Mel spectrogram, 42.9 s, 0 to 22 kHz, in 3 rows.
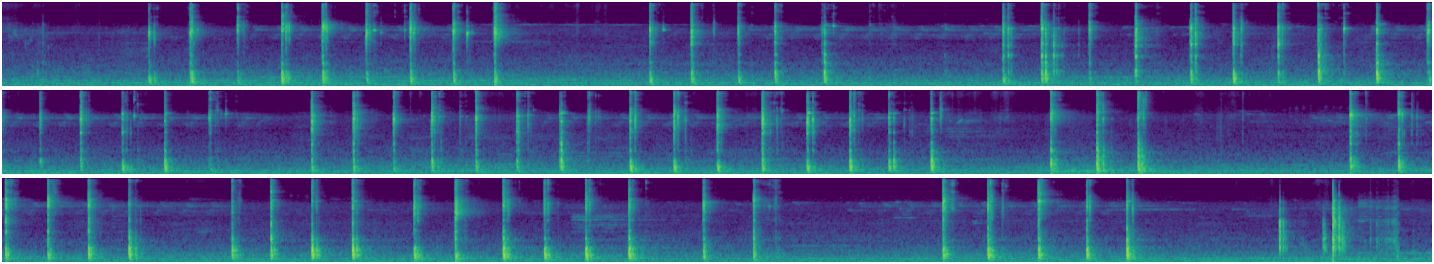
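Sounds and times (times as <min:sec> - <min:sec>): clay pot breaking: 0:41.4 - 0:42.6.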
